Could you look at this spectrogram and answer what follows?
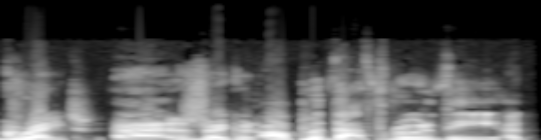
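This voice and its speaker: A man's voice: high-pitched, normal speed, fairly bright tone, no echo, clean studio sound. A man in improvised comedy talk, bumbling politely and stuttering over his words. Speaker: alien-radio translator expert.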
